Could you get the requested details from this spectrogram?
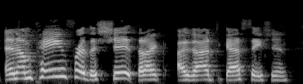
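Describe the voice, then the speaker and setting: Young woman co-host, lively and foul-mouthed, raised pitch, casual chat. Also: a little fast, dull audio. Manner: animated, profane, laughs often. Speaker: podcast co-host.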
